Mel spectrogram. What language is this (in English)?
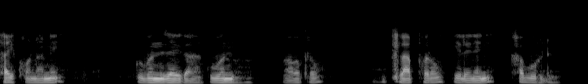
Bodo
